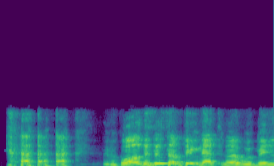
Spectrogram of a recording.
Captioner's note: laughs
